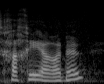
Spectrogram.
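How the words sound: The name is said with an Afrikaans accent. This is how it is said in Stellenbosch. "in Stellenbosch, it becomes"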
